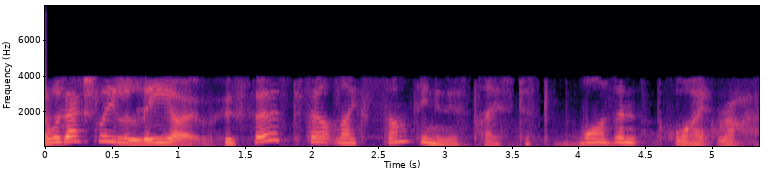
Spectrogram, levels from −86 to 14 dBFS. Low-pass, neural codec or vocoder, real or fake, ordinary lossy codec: 7.2 kHz; codec, 16 kHz, 0.8 kbps, ZipCodec; fake; AAC, 16 kbps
